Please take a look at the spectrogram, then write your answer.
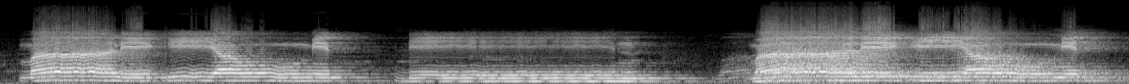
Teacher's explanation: Ma-nya kita baca 2 ketukan, yaunya jangan dipanjangkan suaranya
